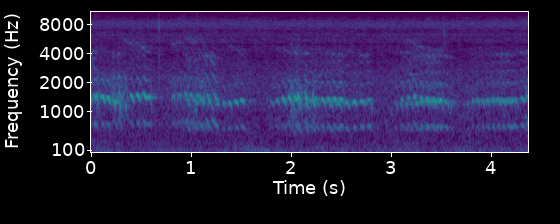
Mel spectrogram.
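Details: Croaking frogs greeting spring, a run of pulsed, rattling trills in bursts of about half a second to a second, several frogs alternating and overlapping, with steady faint hiss behind.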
